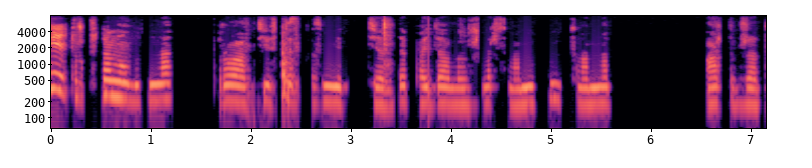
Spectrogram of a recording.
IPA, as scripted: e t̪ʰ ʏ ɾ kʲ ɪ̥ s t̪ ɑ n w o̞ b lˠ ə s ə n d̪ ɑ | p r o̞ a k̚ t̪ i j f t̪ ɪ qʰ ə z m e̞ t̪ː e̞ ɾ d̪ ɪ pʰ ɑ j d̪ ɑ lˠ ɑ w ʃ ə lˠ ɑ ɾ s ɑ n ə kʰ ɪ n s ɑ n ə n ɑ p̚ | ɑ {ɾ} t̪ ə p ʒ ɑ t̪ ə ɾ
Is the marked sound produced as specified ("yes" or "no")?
yes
